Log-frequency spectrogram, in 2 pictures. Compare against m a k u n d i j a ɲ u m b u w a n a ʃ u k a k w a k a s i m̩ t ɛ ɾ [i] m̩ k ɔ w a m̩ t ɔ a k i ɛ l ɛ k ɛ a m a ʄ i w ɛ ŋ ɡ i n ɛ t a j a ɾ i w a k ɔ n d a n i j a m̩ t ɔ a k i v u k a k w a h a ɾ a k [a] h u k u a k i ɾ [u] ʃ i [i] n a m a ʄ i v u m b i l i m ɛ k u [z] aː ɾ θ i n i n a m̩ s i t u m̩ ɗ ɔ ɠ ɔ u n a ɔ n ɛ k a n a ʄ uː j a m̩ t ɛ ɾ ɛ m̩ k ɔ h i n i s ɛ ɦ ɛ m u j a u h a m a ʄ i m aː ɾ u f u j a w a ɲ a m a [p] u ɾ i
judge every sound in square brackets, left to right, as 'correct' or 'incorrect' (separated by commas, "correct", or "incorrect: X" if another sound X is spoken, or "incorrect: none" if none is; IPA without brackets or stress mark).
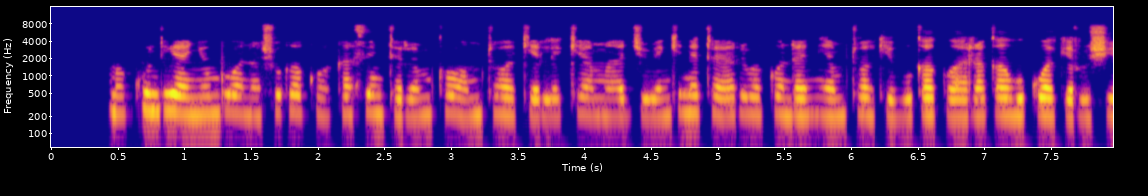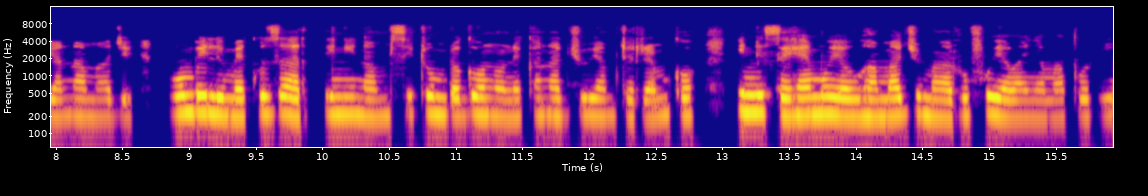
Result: incorrect: ɛ, correct, correct, incorrect: a, correct, correct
